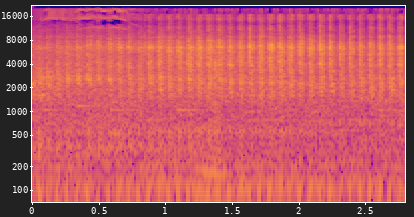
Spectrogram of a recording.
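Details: New Yamaha Exciter 155 motorcycle at about 6,300: fast even ticking, roughly a dozen taps a second, over a steady engine note; abnormal top-end noise, a specific part shown as the cause but not named.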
